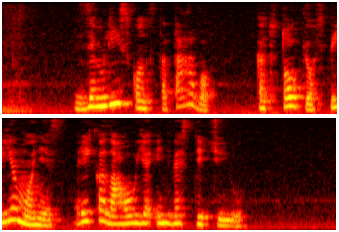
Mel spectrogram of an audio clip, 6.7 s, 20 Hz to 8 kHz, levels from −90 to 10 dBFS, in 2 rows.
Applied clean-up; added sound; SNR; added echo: none; none; none; none.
